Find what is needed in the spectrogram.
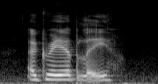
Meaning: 1. In an agreeable or pleasing manner 2. In accordance 3. Alike; similarly
- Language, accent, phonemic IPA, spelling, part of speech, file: English, US, /əˈɡɹiːəbli/, agreeably, adverb, En-us-agreeably.ogg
